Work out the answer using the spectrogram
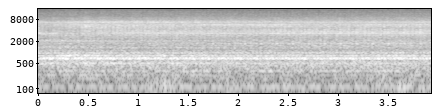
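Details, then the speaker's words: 2013 Mercedes S550 at a Copart salvage yard, check engine light on: steady, even idle hum with a constant light whine on top, no misses, knocks or shake; the engine sounds good. "Engine looks good, sounds good. It's really not shaking at all."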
